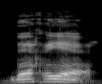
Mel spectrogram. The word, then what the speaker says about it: derrière: La E es muda al final porque no tiene acento. La única forma que la E al final se pronuncie es cuando la E tenga acento al final. Si no tiene acento es muda.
